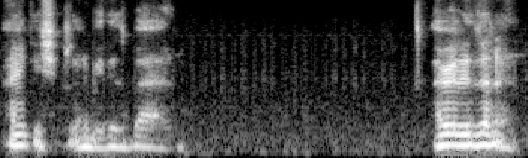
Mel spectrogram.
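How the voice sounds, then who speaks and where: A man's voice: on the high side, fairly even intonation, a little fast, creaky, slight background noise. A man in his late fifties, a livestream host, ranting about his family in a rambling, profane way, repeating phrases and pushing his voice up when upset, into a desk microphone at home. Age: 50s. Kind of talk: emotional personal rant. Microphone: desk USB condenser microphone.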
